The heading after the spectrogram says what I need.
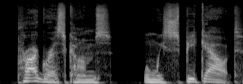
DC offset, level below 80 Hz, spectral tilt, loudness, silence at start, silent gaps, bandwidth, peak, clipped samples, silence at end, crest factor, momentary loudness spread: under 0.1%; -44 dBFS; -4 dB/octave; -21 LUFS; 0.2 s; none; 19.5 kHz; -4 dBFS; under 0.1%; 0 s; 18 dB; 6 LU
